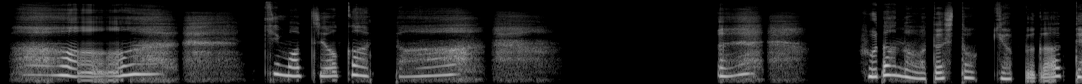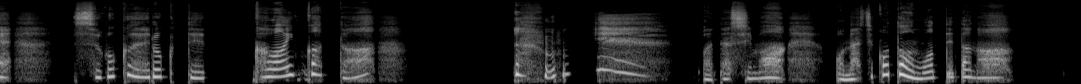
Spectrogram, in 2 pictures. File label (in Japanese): ピロートーク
